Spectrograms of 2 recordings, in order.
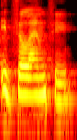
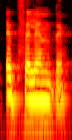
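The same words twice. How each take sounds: First: The vowels sound English-like and reduced. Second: The vowels sound clear and fully Spanish. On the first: The speaker calls it wrong. "it's not excelente" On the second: The speaker calls it right. "it's excelente"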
